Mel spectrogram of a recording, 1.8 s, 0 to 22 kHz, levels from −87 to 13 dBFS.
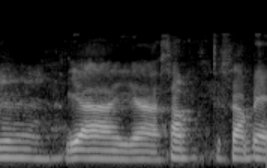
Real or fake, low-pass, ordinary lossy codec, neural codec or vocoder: fake; none; none; vocoder, 22.05 kHz, 80 mel bands, HiFi-GAN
